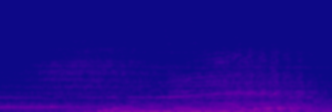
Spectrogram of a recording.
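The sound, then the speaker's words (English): Horses galloping across grass, a dense continuous rumble with loud whinnying rising above it throughout. “The horses gallop across the grass.”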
